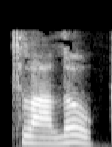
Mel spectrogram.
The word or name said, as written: Tlaloc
